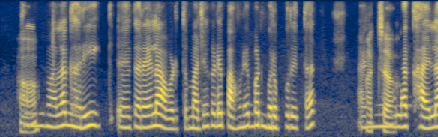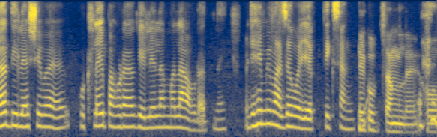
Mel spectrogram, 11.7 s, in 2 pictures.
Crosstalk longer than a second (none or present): none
